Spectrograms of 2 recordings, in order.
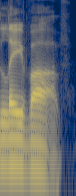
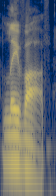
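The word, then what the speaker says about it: לבב: Hebrew word for heart leave off how many syllables do I have here I have two and this one's open this one's closed where's the tone it's on the end now this bet right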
